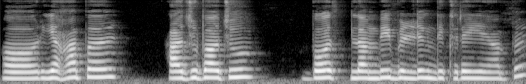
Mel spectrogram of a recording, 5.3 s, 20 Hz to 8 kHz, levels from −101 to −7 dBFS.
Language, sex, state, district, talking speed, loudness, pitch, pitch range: Hindi, female, Chhattisgarh, Kabirdham, 160 wpm, -17 LUFS, 245 Hz, 235-260 Hz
